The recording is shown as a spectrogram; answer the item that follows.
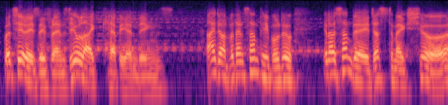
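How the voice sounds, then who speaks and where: A man playing a sardonic, ghoulish horror-show host in 1940s radio style, sly and tongue-in-cheek. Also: on the low side. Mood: sly, mocking. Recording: muffled 1940s radio, organ-era music behind.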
